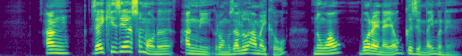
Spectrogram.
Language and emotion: Bodo, happy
